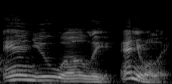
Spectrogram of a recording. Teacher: this word has four syllables and the stress is on that first syllable the second syllable it's like you're just saying that letter U and the third syllable has that schwa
